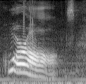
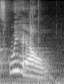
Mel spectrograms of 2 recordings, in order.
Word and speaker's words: squirrel: one of my favorites squirrel not squeel right we don't say squeel we say squirrel squirrel squirrel oh I miss my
